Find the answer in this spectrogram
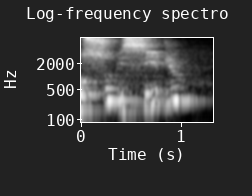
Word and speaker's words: subsídio: O subsídio de muitos servidores públicos são baixos. Subsídio, a mesma coisa que remuneração, salário. O S aqui não tem o som de Z.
